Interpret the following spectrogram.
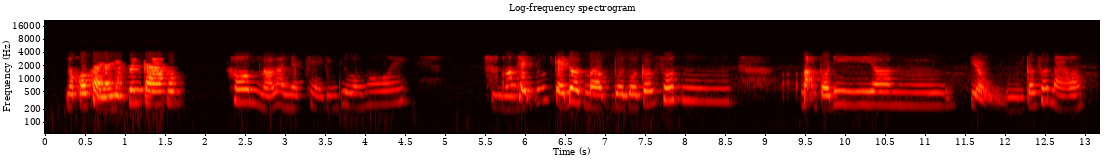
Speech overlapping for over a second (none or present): none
